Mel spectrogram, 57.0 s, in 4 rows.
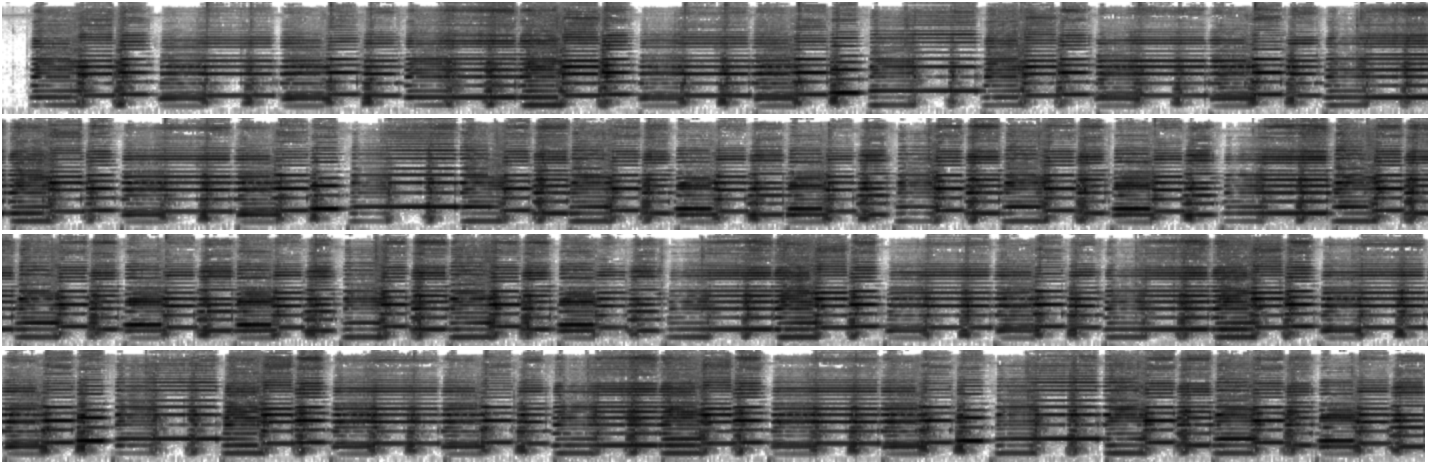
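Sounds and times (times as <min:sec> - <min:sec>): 
waltz music: 0:00.0 - 0:57.0.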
